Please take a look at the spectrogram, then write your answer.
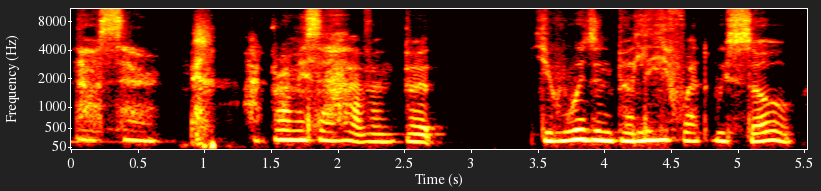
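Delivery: very soft, half-whispered answer; hushed reply. Acted. Answering the boss's whispered question.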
